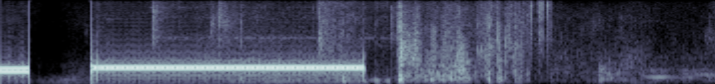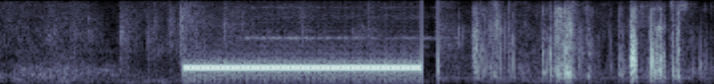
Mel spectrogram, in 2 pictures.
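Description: Telephone line tones sound while a call is being transferred: two long, steady, flat tones of equal pitch, each lasting about two seconds. Between them come several seconds of faint line noise and clicks.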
